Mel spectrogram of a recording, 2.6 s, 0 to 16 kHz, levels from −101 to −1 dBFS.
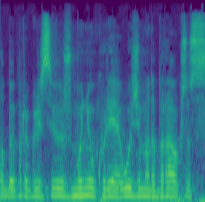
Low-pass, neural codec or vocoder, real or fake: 14.4 kHz; vocoder, 48 kHz, 128 mel bands, Vocos; fake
